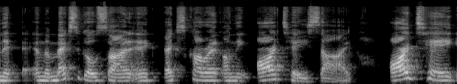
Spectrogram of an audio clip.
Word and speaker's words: Xcaret: It's called Excret. It's spelled X C A R E T.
